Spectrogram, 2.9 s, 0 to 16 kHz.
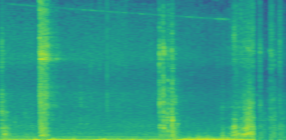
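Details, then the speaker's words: Craftsman 22-inch side-discharge push mower, small engine revived, primed twice after reassembly: putters at low fairly steady beat for a couple of seconds before cutting out, reported running really well; normal running. "running really well. I'm going to try and adjust the throttle somehow."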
